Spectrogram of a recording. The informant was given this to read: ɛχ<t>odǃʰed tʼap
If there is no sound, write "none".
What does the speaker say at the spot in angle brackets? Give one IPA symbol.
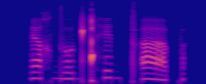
d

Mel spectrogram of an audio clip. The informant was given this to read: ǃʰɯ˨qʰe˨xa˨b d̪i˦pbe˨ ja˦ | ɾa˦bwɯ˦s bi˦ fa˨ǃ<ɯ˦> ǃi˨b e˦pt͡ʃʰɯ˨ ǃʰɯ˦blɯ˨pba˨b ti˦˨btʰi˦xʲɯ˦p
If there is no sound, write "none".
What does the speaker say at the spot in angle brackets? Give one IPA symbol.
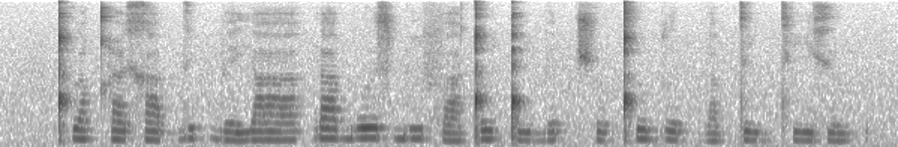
ɯ˦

